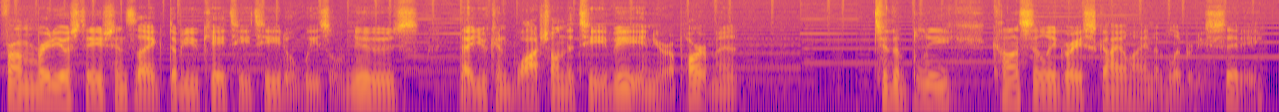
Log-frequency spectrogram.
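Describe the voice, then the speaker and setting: A man reading a scripted video essay in a dry, wry, measured way. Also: on the low side. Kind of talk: scripted narration. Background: background music.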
